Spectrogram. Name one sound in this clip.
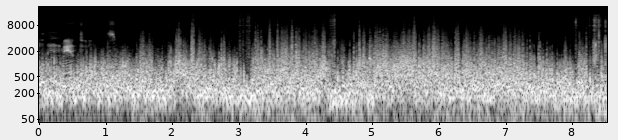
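Strong wind blows loudly outdoors, buffeting the microphone.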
